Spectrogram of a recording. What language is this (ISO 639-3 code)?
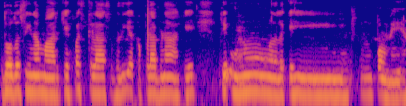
pan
